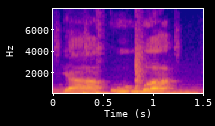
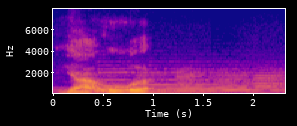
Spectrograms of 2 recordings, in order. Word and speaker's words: Yahuwah: Okay, Yahuwah. Okay, that's how I pronounce the Most High's name. Most people say Yahweh. Okay, then going along with that, Yah is his son. I say Yahuwah.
